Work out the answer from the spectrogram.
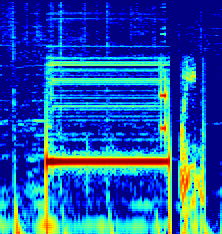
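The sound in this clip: A telephone line tone sounds as a call is placed to a radio listener: one long, steady, mid-pitched beep lasting just over a second, followed by a short burst of voice.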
